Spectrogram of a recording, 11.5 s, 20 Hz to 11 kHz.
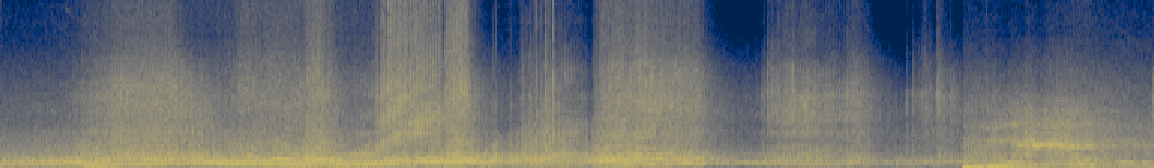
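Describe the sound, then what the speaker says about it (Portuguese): A Mercedes C63 roars loudly while accelerating hard, its engine pitch rising and falling through repeated revs, close and sustained, with tire noise and a further surge near the end. "Dá um replay de novo pra vocês verem o ronco desse carro"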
